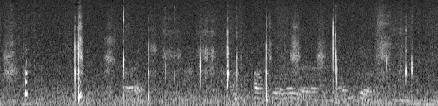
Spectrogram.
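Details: Infant with ordinary hiccups: repeated sharp, brief catches with soft babbling between them.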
